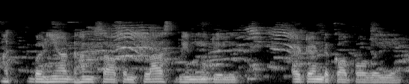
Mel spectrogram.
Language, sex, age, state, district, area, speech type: Maithili, male, 45-60, Bihar, Sitamarhi, urban, spontaneous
